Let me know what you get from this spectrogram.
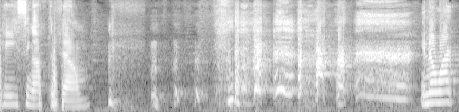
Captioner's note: laughs maniacally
